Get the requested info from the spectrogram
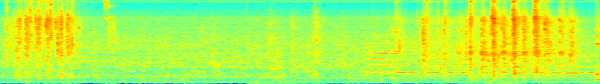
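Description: A ready-mix packet crinkling as it is handled and emptied, in two bursts of rapid crackles: one at the start and a longer one from about four seconds in. A steady low hum runs underneath.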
